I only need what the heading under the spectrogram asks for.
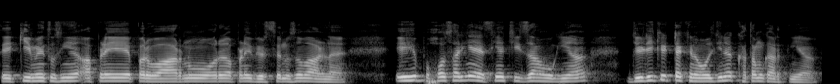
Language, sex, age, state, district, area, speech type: Punjabi, male, 30-45, Punjab, Rupnagar, urban, spontaneous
